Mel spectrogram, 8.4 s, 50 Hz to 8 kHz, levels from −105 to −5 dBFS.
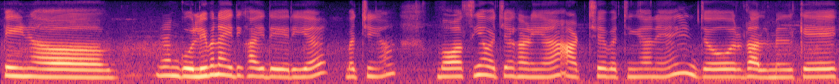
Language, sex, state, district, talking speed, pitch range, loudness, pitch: Punjabi, female, Punjab, Kapurthala, 150 wpm, 230-255 Hz, -17 LUFS, 235 Hz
